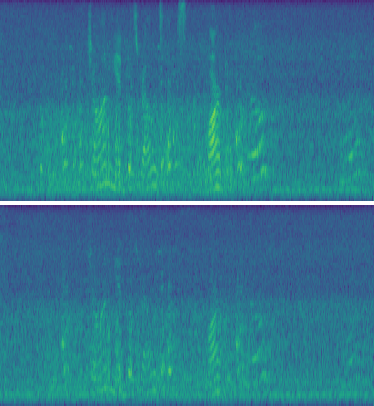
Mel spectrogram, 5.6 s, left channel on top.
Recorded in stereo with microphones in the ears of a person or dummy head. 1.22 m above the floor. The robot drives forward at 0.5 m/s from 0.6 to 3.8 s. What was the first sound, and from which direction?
A woman speaking, 35° left (ahead or behind).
